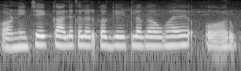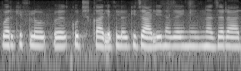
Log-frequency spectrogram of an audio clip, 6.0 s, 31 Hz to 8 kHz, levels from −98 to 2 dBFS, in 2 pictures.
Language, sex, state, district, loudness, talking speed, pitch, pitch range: Hindi, female, Chhattisgarh, Bilaspur, -15 LUFS, 220 wpm, 225 Hz, 220-230 Hz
